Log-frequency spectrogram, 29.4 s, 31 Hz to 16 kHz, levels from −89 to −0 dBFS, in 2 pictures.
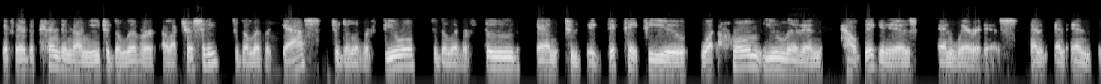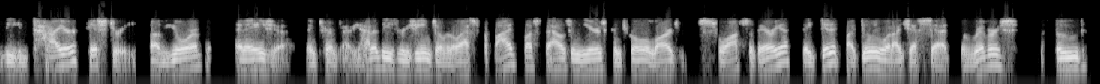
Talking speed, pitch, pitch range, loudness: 160 wpm, 105 Hz, 90-120 Hz, -18 LUFS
